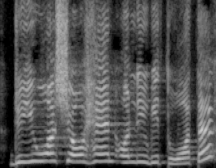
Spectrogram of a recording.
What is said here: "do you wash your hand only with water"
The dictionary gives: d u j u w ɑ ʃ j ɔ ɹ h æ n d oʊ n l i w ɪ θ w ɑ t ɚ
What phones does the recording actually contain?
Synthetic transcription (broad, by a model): d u j u w ɑ ʃ ɔ h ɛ n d oʊ n l i w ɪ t w ɑ t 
